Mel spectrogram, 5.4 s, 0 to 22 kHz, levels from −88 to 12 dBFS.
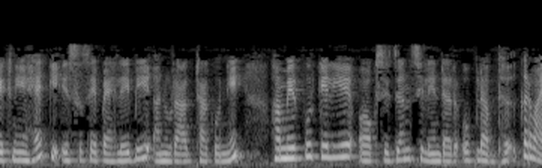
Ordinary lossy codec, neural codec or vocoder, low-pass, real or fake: none; none; 7.2 kHz; real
